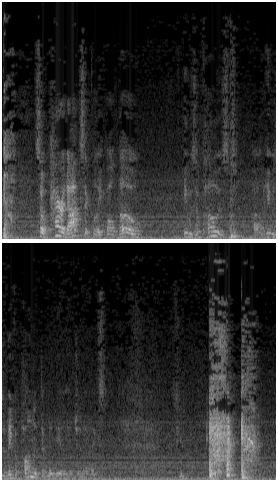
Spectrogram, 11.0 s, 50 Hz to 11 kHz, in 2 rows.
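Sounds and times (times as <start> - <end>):
dry raspy coughs from a dry throat: 0.0 - 0.4, 9.6 - 10.7
speech: 0.7 - 2.9, 3.6 - 7.6, 9.0 - 9.3.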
